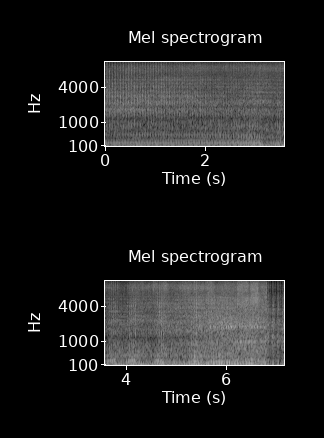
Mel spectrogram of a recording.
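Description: A Snowdog snow machine engine runs, first idling with a steady low rumble and then revving up into a louder, rougher, sputtering roar as the machine pulls away through heavy snow.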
